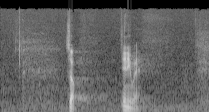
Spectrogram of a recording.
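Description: A man speaks over a microphone in a large echoing hall, in short bursts with pauses.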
